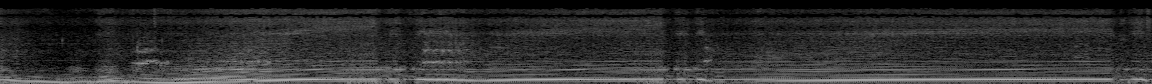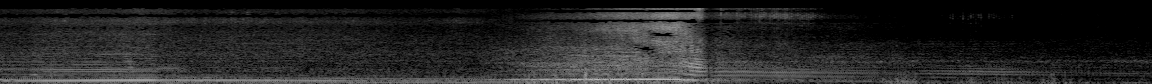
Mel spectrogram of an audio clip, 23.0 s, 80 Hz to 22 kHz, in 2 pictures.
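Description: Honda B20B four-cylinder with individual throttle bodies, pulling hard at high revs as heard from inside the cabin. The revs drop and climb again twice in the first couple of seconds as it is shifted up, then hold high through a long pull. A loud surge comes about three-quarters of the way through, then the throttle is lifted and the engine quietens.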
